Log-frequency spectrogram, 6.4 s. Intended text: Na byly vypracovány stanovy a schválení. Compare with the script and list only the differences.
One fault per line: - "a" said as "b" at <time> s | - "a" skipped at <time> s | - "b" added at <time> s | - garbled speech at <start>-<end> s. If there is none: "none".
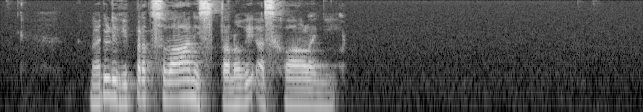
none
